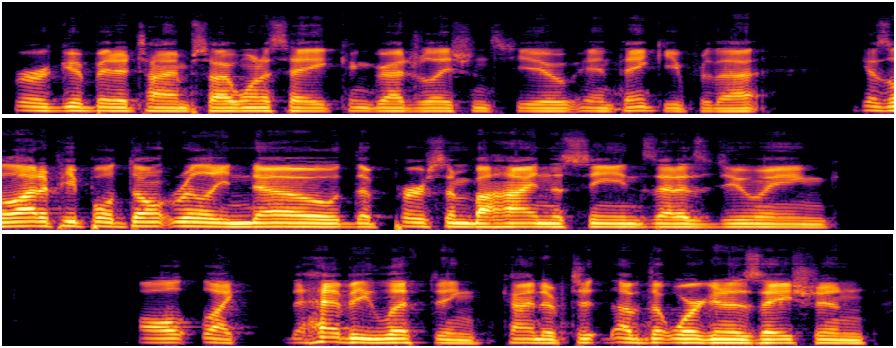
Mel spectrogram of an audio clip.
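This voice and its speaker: A man's voice: medium pitch, little pitch movement, normal speed, pushed and bright, clear, resonant tone, no echo, studio quality. A man co-hosting a podcast and interviewing a guest in a casual, chatty style.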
